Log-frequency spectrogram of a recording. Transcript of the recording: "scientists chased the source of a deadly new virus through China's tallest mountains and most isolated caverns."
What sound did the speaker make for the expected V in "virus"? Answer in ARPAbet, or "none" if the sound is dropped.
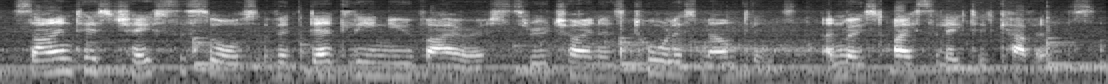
V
